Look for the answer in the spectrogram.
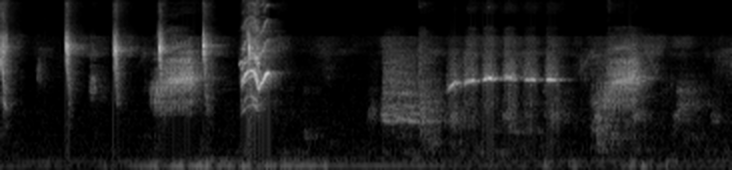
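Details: Tame Asian glossy starling with red eyes and black feathers, prized for its clear, shrill voice: scattered sharp chirps and harsh squawks, then a quick train of level whistled notes ending in a raspy buzz.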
